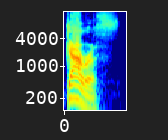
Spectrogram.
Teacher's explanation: the voiceless TH sound /θ/, like at the end of the name Gareth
